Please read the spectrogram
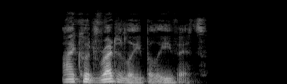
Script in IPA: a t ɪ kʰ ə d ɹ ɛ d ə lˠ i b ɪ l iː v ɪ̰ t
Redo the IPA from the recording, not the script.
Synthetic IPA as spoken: a ɪ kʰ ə d ɹ ɛ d ə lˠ i b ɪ l iː v ɪ̰ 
